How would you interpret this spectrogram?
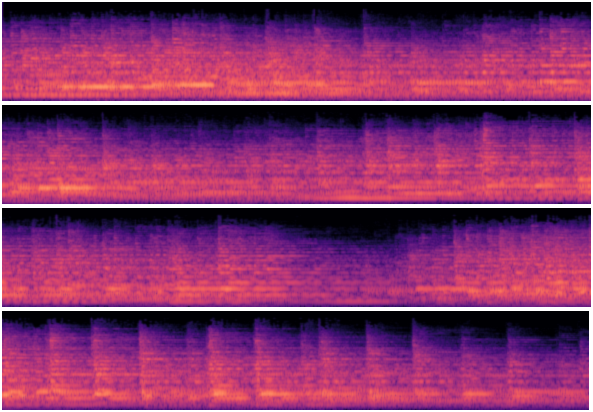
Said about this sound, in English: Now, what instrument is this we're listening to? This is a hammer dulcimer. Which is what exactly? It's a box zither.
